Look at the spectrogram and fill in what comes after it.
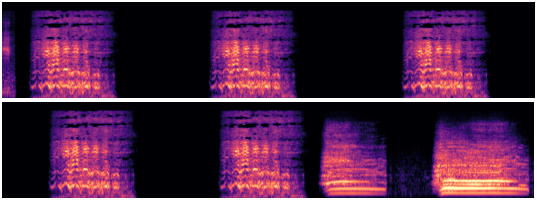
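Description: A horse whinnying five times, each whinny about a second long with dead silence between, like one neigh repeated. Near the end, two deeper, drawn-out calls from a bull moose.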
